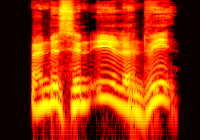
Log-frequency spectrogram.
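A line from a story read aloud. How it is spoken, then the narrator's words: Sharp question. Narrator (German): fragte Abel scharf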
